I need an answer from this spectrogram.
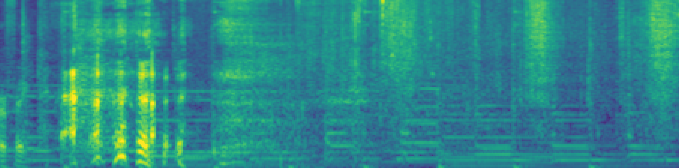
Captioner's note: both laughing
